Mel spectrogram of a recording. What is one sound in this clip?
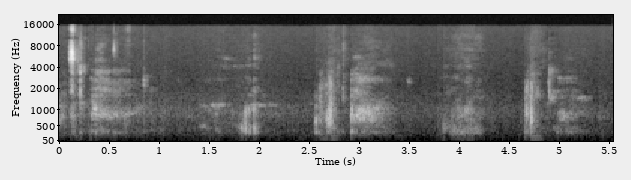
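A young woman slurps soup from a bowl close to a microphone.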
